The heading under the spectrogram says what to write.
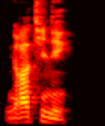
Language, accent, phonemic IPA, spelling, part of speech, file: French, France, /ɡʁa.ti.ne/, gratiné, verb, LL-Q150 (fra)-gratiné.wav
- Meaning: past participle of gratiner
